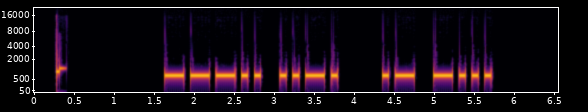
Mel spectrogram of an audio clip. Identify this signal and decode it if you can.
Morse code, heard as a keyed tone, about 15 wpm, 700 Hz. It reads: 8F AB
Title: Field Day Exchanges Encore - 15wpm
